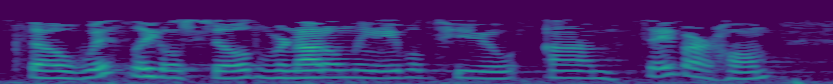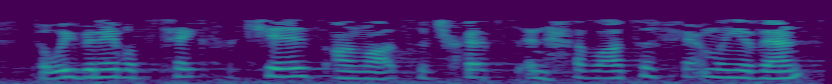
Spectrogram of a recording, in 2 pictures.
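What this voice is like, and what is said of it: Emotional, choked-up voice. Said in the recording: “sorry, I'm getting emotional,”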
